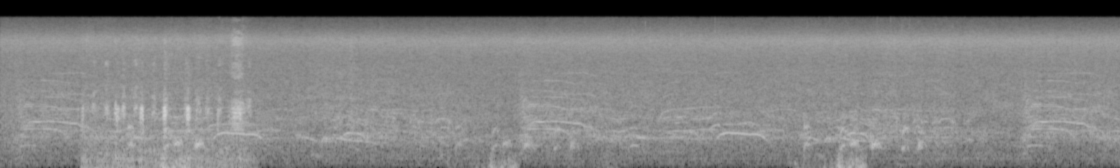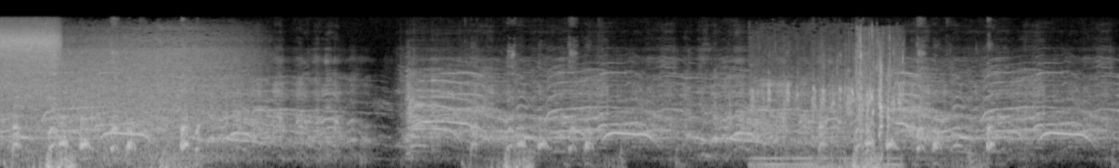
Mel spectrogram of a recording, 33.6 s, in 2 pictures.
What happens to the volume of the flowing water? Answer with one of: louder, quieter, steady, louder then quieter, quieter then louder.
steady.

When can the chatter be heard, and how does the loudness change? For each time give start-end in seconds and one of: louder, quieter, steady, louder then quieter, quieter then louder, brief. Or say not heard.
0.1-33.5 steady.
